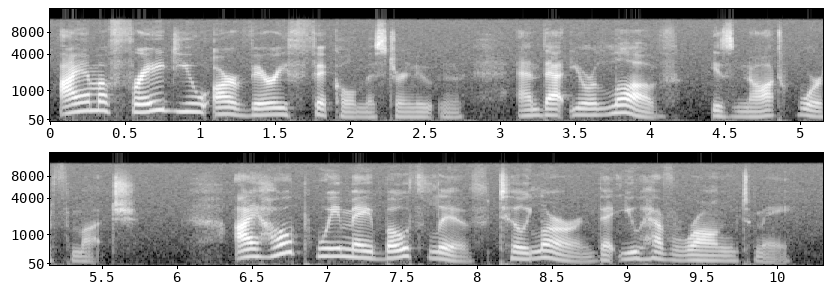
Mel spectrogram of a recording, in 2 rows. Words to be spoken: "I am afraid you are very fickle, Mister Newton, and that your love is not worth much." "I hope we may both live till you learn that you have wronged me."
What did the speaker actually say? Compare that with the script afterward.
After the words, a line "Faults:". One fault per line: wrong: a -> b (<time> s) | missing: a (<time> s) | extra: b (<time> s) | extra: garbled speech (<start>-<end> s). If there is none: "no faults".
"I am afraid you are very fickle, Mister Newton, and that your love is not worth much." "I hope we may both live till learn that you have wronged me."
Faults:
missing: you (8.3 s)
